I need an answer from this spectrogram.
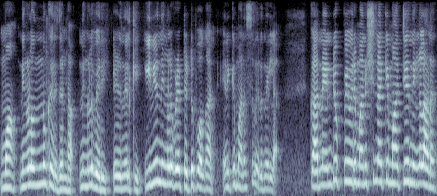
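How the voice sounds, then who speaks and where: A woman's voice: fairly high pitch, brisk, warm tone, natural voice. A woman voicing a devoted young man who earnestly insists on protecting and caring for an older woman. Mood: urging, grateful.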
